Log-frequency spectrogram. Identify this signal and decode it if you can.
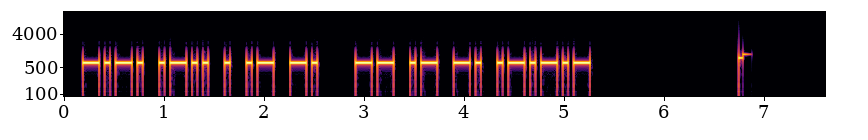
Morse code, heard as a keyed tone, about 22 wpm, 700 Hz. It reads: CLEAN MAN.
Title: Sentences from Top 1400 Words 22wpm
